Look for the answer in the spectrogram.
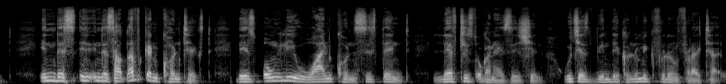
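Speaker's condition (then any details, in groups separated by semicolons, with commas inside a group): No condition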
